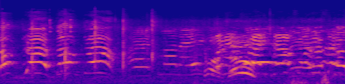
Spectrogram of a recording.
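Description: Young girls' high-pitched voices shouting and chanting cheers, with a few sharp claps in the first two seconds.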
